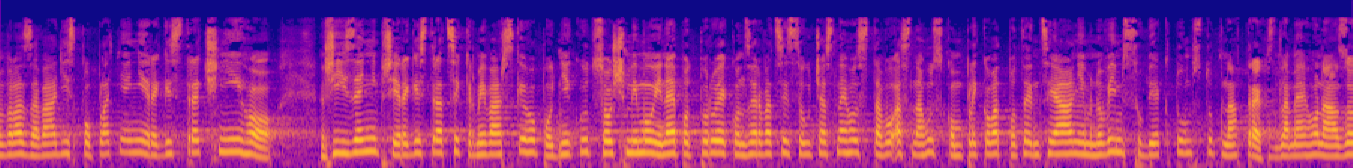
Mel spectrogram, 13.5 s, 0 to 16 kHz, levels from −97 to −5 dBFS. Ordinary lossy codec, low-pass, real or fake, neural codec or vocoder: MP3, 48 kbps; 14.4 kHz; real; none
